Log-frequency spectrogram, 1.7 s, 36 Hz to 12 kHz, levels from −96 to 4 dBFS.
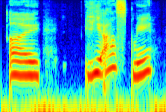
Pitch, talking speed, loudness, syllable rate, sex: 270 Hz, 110 wpm, -15 LUFS, 5.3 syllables/s, female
